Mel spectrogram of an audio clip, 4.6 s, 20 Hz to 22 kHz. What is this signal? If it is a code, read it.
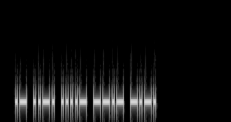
Morse code, heard as a keyed tone, about 26 wpm, 700 Hz. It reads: AF4QC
